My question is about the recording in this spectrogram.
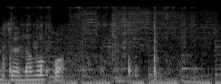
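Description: Thick gram-flour batter being stirred in a stainless steel bowl, a wet, noisy mixing sound with a sharp click about a second and a half in. A woman's voice speaks briefly at the start.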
